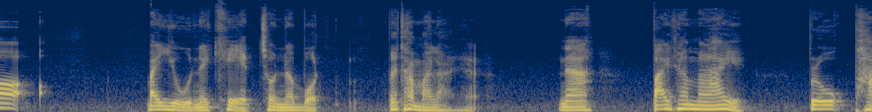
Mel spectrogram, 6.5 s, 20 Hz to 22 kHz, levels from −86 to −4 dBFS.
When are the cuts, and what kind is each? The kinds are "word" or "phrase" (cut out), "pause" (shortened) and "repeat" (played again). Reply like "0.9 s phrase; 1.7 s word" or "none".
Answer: none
